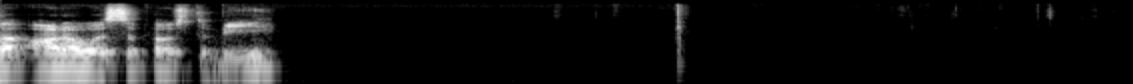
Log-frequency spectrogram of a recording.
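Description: Trading cards slide against each other.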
